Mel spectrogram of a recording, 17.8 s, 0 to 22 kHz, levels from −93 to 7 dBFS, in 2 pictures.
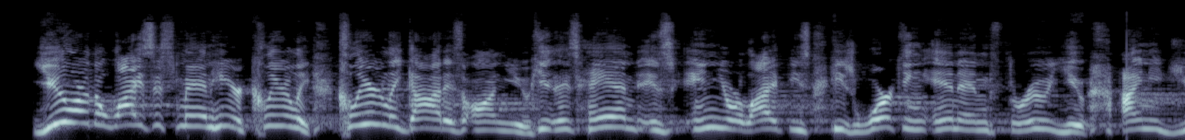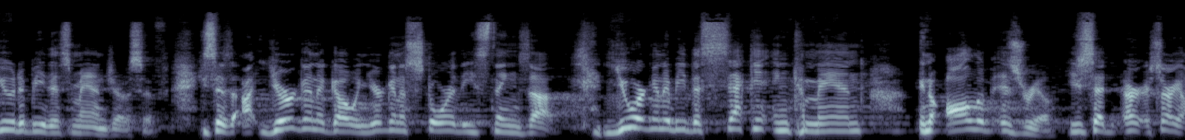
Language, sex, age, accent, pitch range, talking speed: English, male, 30-49, American, 170-235 Hz, 215 wpm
